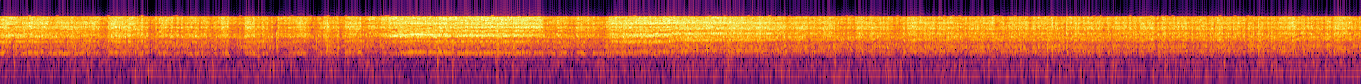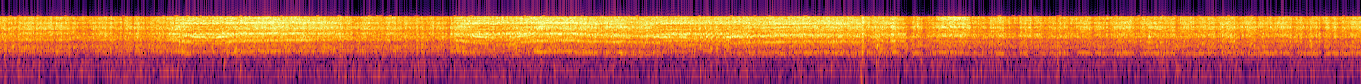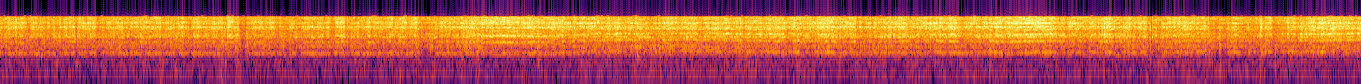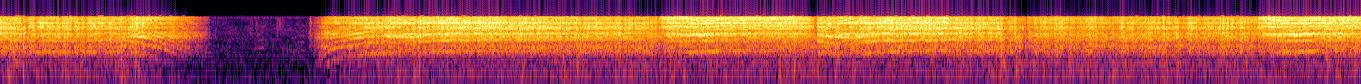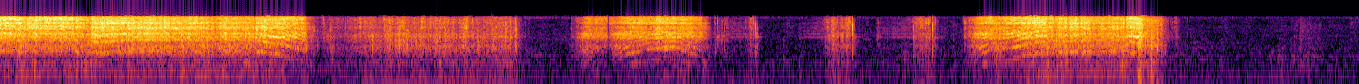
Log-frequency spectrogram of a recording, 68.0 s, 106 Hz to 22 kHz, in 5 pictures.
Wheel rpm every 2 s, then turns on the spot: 210, 210, 210, 220, 230, 240, 230, 230, 230, 220, 200, 210, 200, 200, 200, 210, 220, 220, 210, 220, 230, 40, 170, 230, 220, 230, 230, 230, 170, 30, 50, 10, 130, 10.
58-60 62-64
